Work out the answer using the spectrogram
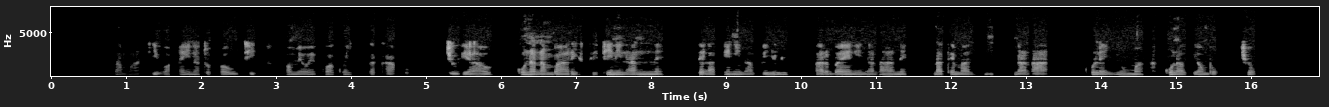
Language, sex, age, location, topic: Swahili, male, 25-35, Mombasa, agriculture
